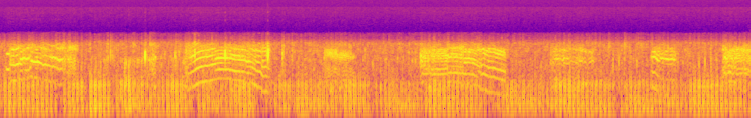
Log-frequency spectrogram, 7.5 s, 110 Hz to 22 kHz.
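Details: Siamese cats at Malviken cattery in Sweden, a protective mother with five kittens born 30 October 2011; several drawn-out meows that arch up and then fall, some with harmonics, over a steady low rumbling background.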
